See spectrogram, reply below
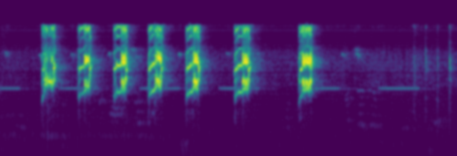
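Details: Lovebird calling, used as a lure to get lovebirds singing: seven harsh, high, buzzy chirps in quick succession, roughly every half second, then fading into faint background ticks.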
